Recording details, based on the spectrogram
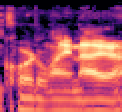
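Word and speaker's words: Coeur d'Alene: one because he has a trivia show in cordline Idaho cordine I'll never mispronounce that again Tim tanks were first used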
